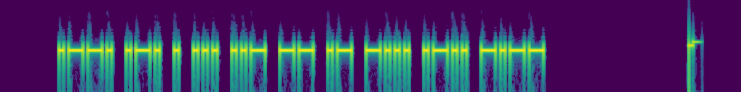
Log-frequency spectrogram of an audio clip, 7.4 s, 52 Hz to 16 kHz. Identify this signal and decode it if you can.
Morse code, heard as a keyed tone, about 25 wpm, 700 Hz. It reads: PRESUMABLY
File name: Ten Letter Words - 25wpm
